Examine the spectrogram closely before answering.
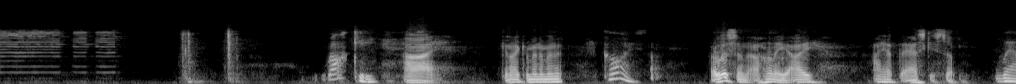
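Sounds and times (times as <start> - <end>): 
buzzing doorbell: 0.0 - 1.4
speech: 3.2 - 6.5, 7.1 - 10.1.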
